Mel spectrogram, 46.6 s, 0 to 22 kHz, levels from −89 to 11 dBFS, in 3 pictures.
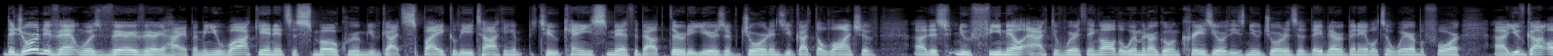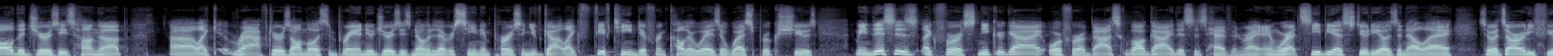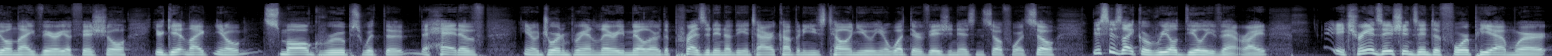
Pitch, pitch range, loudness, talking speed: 130 Hz, 125-145 Hz, -14 LUFS, 225 wpm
